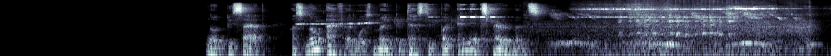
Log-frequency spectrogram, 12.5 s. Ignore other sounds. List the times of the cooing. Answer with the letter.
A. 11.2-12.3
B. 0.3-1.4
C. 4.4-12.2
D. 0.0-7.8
C.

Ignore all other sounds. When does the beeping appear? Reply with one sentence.
You can hear the beeping from 6.4 to 7.5 s.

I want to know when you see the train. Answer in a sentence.
The train can be heard from 8.6 to 12.4 s.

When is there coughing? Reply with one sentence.
The coughing can't be heard in this clip.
